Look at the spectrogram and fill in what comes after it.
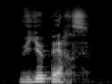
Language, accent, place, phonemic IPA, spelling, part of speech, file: French, France, Lyon, /vjø pɛʁs/, vieux perse, noun, LL-Q150 (fra)-vieux perse.wav
- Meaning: Old Persian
